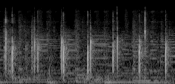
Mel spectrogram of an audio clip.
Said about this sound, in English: Sure. That deserves applause.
